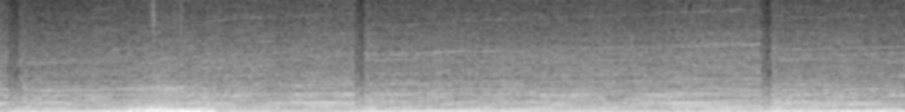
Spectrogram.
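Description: A Ferrari race car engine in a video game drones with a steady, constant whine, sustained throughout with brief shifts in pitch, loud and unbroken with no voices.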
